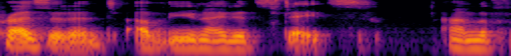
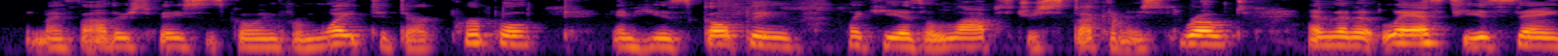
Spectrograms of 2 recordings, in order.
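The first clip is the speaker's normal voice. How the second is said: plain reading voice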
